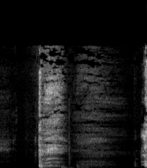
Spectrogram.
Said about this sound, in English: sorry, I've got a bit of a cough, so bear with me.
